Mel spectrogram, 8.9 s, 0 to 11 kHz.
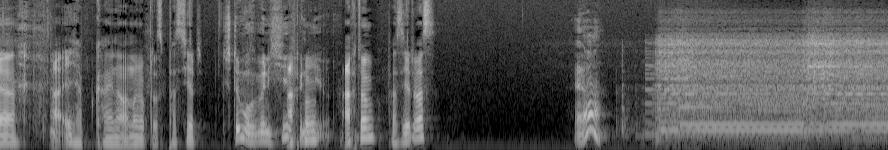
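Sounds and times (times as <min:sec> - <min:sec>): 
speech: 0:00.0 - 0:04.4, 0:05.7 - 0:06.2
loud heavily distorted music with overdriven guitar-like tones: 0:06.4 - 0:08.8.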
